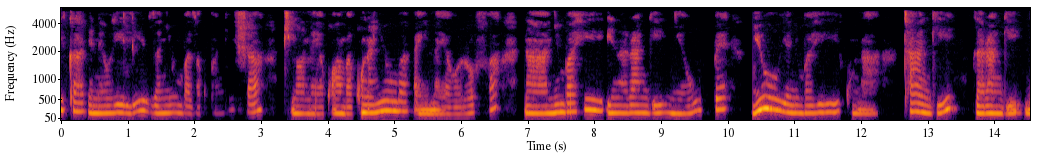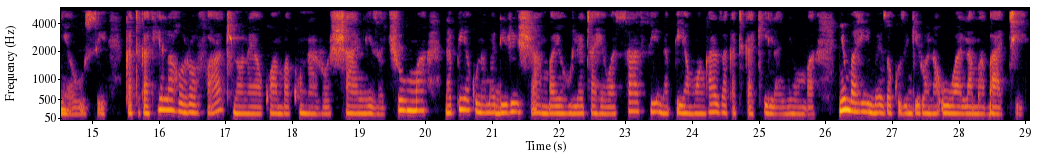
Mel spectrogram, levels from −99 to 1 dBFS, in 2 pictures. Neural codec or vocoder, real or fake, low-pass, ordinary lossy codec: none; real; 5.4 kHz; MP3, 48 kbps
